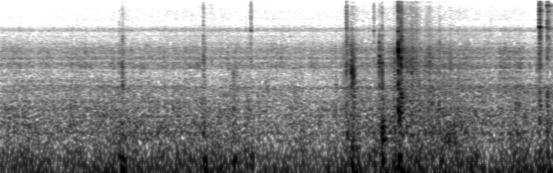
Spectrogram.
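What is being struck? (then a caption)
Plastic computer keyboard keys. Fingertips of both hands type on the plastic keys of a full-size black plastic computer keyboard. Sparse, short, bright key clicks rise over a quiet, steady low rumble, with a few sharper clacks toward the end.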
